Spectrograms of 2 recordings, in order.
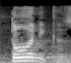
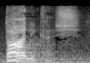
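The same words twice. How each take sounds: First: The first vowel is closed and more nasal. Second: The first vowel is open and less nasal. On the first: This is how it is said in Brazil. "um pouco mais nasalizado" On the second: This is how it is said in Portugal. "lá eles falam vogais tônicas"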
